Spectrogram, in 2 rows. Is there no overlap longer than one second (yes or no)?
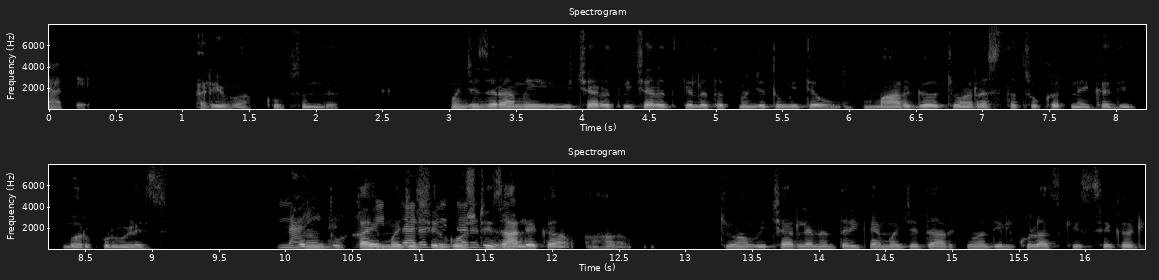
no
